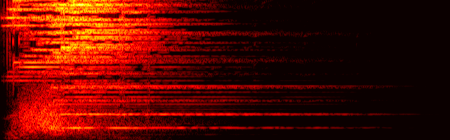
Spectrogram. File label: Spawn Special Candy; candy crush saga gamerip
